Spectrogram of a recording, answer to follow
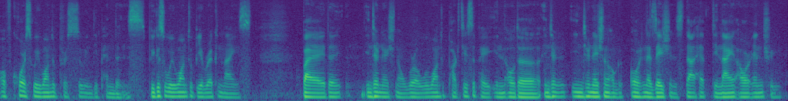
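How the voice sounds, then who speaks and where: Young man, low voice, animated answer. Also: normal speed, a little hiss or hum. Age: young adult. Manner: animated, with restarts. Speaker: interviewee. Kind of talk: casual interview answer.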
